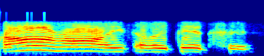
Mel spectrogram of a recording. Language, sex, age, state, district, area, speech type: Maithili, female, 45-60, Bihar, Samastipur, rural, conversation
